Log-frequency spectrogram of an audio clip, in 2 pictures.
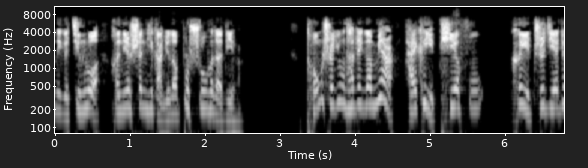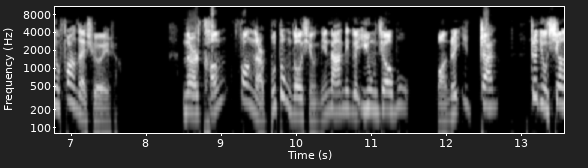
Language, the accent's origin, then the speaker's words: Chinese; China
